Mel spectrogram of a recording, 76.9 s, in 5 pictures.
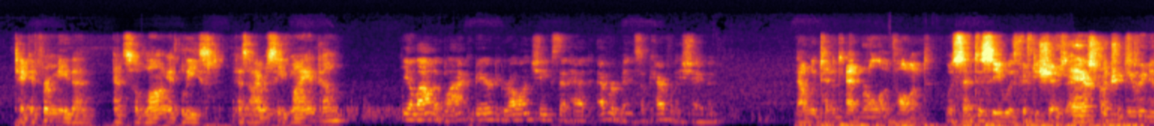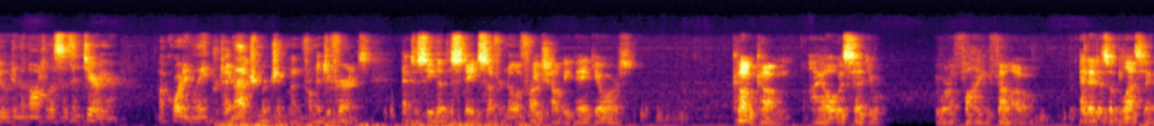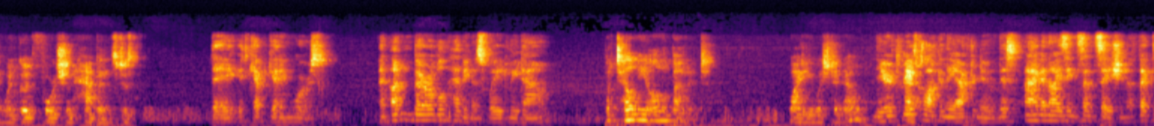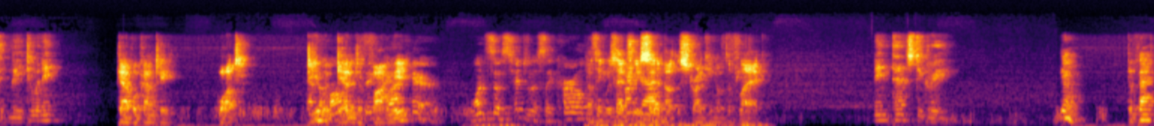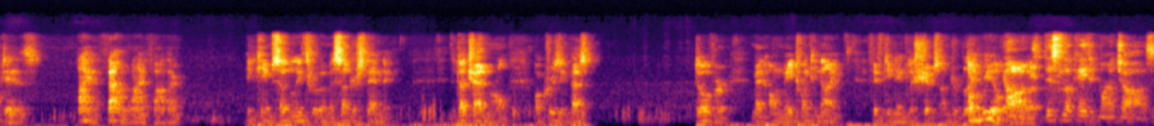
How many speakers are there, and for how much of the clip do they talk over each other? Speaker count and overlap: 4, about 9%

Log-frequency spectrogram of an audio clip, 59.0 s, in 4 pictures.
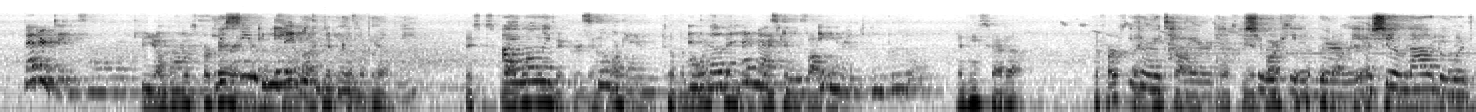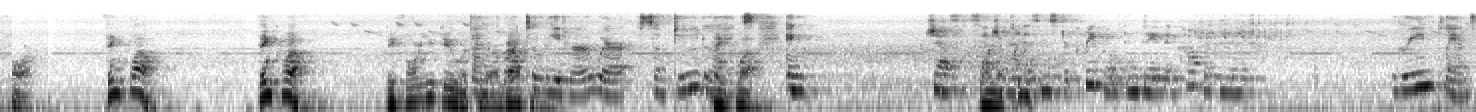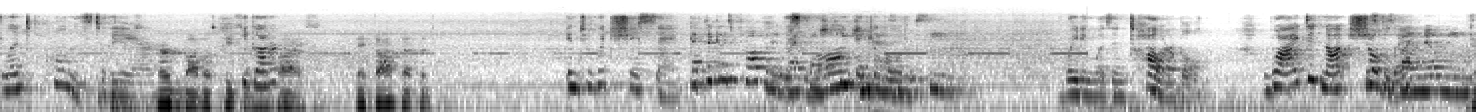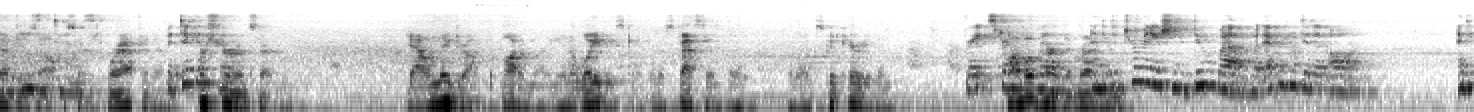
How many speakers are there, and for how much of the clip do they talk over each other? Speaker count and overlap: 3, about 38%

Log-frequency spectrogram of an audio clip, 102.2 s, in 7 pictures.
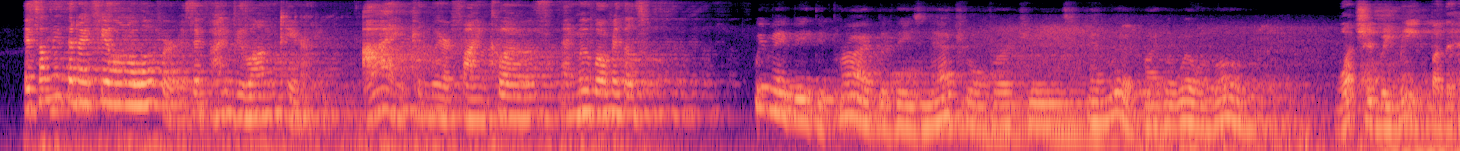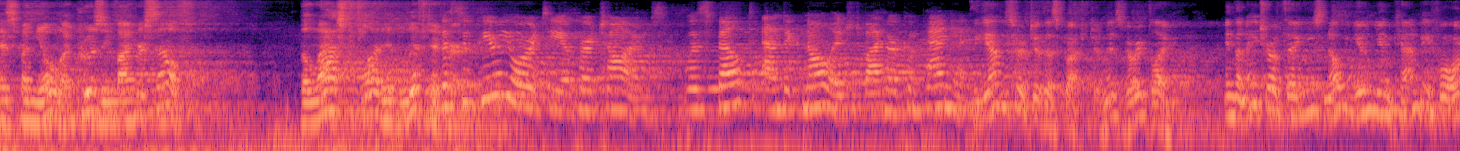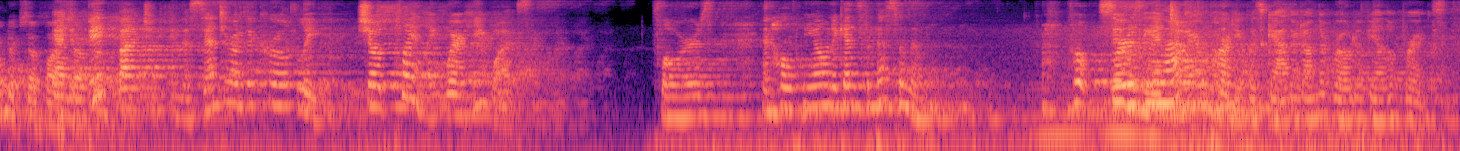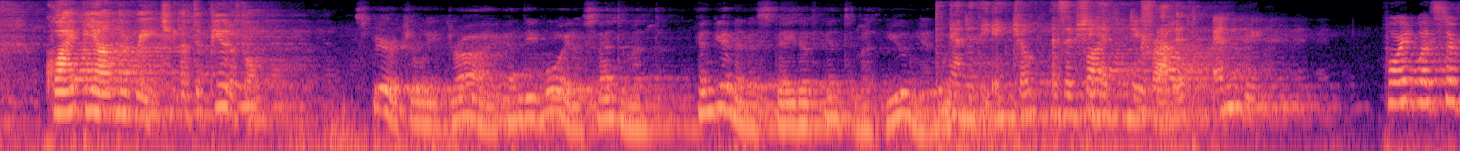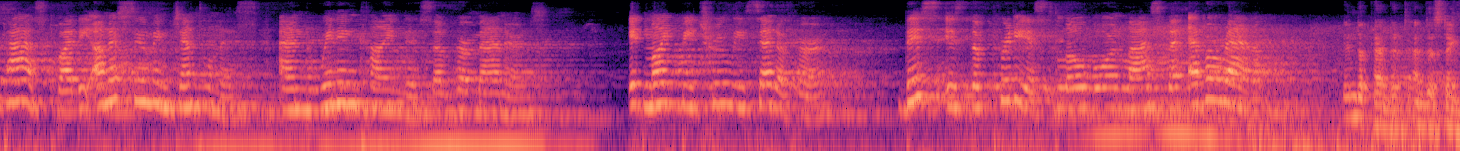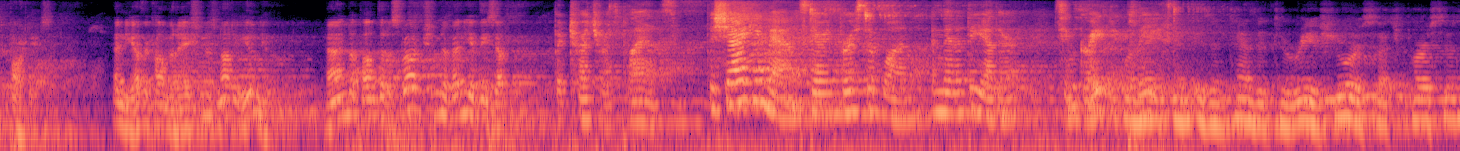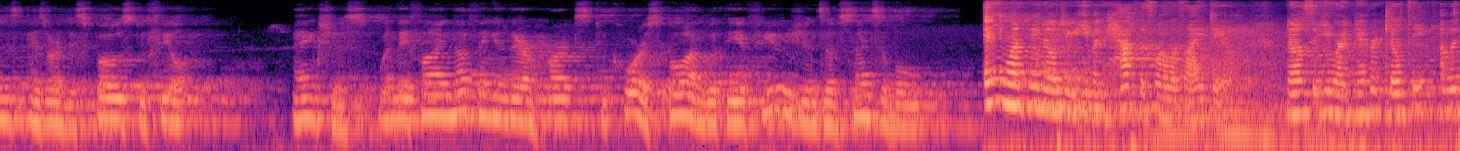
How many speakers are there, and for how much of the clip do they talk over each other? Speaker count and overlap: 6, about 6%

